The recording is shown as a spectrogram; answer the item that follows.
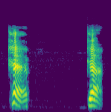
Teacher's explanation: Ka and ga are velar plosives.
